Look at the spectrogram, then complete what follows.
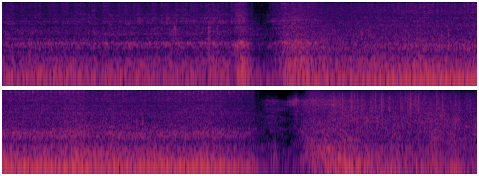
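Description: Car engine running loud and steady, with a short break about three seconds in and a dip late on.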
